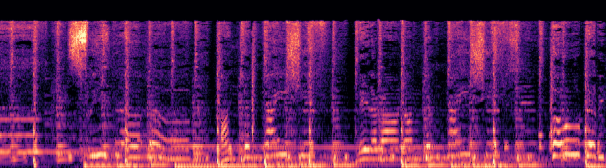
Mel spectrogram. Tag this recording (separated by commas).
Music, Reggae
